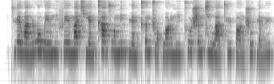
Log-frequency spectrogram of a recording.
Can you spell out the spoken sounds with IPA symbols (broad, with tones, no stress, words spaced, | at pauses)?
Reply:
t̪ʰɥɛ˥˩wa˧˥n ɻwɔ˥˩ we˧˥ɪ̯mi˨˩ fe˥˩ɪ̯mä˥t͡ɕʰjɛ˧˥n kʰä˥t̪ʰwɔ˨ n̪i˥˩npɥɛ˨˩nkʰə˥˩nʈ͡ʂwɔ˩ pwɑ˥˩ŋmi˧˥ kʰu˥˩ʂə˥nt͡ɕi˨n wä˨˩ t̪ʰy˥˩pɑ˨˩ŋ ʂu˥˩pɥɛ˩my˥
